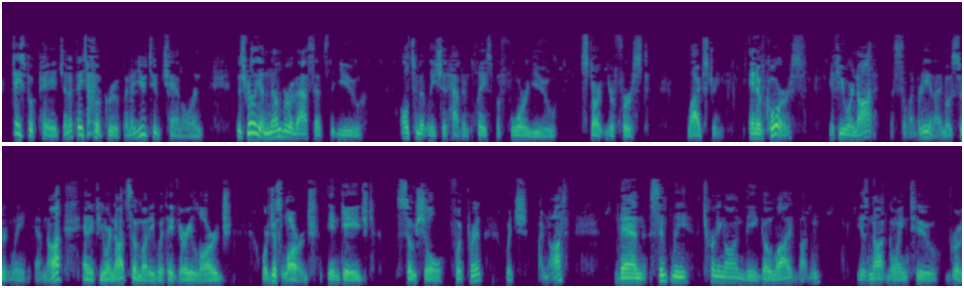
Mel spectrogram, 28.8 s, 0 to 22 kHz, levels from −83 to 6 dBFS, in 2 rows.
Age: 40-59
